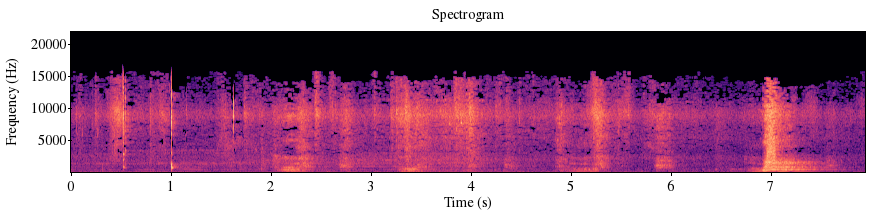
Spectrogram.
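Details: German Shepherd in an aggressive state, giving deep, harsh barks at irregular intervals: separate bursts near two, three and a half and five seconds, then the loudest, sharpest bark near seven seconds. Faint clicks come before them.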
